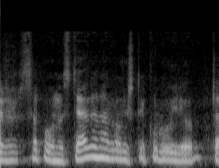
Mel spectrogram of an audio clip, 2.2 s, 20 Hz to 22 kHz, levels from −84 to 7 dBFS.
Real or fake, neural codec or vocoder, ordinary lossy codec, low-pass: fake; autoencoder, 48 kHz, 32 numbers a frame, DAC-VAE, trained on Japanese speech; MP3, 48 kbps; 14.4 kHz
